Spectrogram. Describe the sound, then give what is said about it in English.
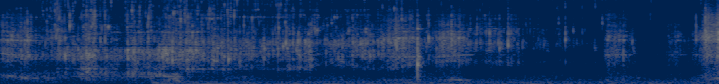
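Liquid pours steadily over ice cubes into a glass for several seconds, a continuous splashing gurgle that thins and wavers near the end, with no one talking. “All right, now I'm gonna pour.”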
